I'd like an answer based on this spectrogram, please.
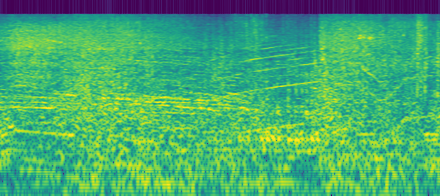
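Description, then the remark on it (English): A police car forced off the road crashes down a bank and lands upside down in a field, a loud, continuous rush of rumbling, grinding noise with whooshing, whining overtones that runs unbroken for several seconds, with no voices. “They force the police car off the road, and it crashes down a bank and lands upside down in a field.”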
